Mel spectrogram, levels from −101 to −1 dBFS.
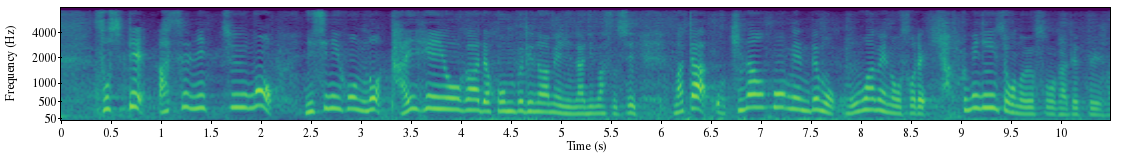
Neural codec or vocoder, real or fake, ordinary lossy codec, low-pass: codec, 24 kHz, 1.2 kbps, DualCodec; fake; none; 7.2 kHz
